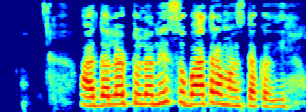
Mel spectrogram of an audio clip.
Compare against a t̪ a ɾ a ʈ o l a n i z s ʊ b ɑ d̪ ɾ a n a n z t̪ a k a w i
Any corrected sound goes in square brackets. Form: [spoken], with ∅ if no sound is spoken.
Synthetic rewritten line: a [d̪] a [l] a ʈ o l a n i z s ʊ b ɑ [t̪] ɾ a [m] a n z t̪ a k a w i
